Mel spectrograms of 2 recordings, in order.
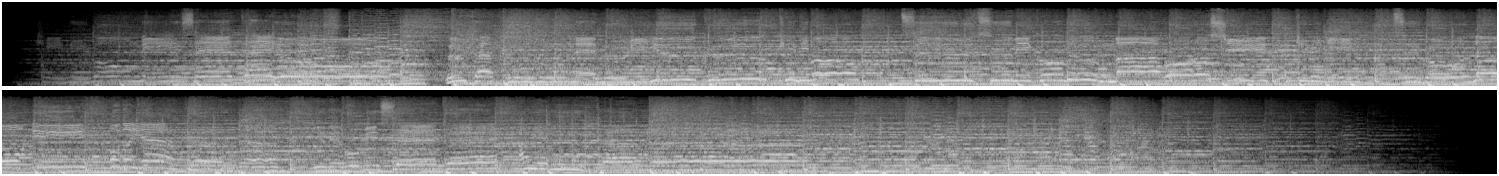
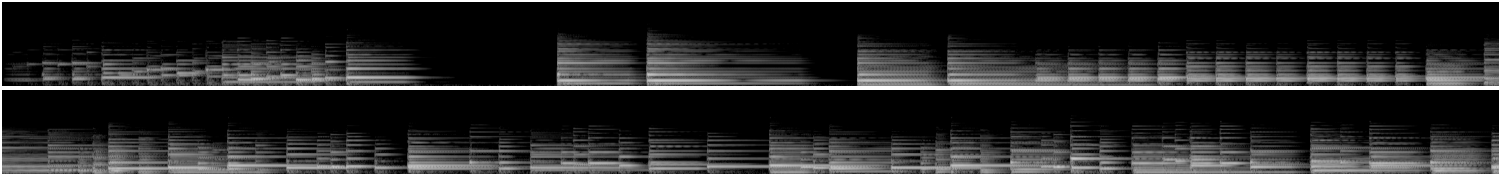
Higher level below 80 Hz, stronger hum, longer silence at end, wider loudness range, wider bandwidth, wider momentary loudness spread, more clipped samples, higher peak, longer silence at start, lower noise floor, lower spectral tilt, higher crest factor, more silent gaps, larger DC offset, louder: first, -22 dBFS vs -48 dBFS; neither; first, 1.25 s vs 0 s; about the same, 4 LU vs 4 LU; first, 16.5 kHz vs 4.8 kHz; second, 7 LU vs 10 LU; neither; first, 0 dBFS vs -8 dBFS; first, 0.55 s vs 0.25 s; second, -64 dBFS vs -74 dBFS; second, -4.5 dB/octave vs -10.5 dB/octave; second, 12 dB vs 18 dB; neither; neither; first, -12 LUFS vs -25 LUFS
